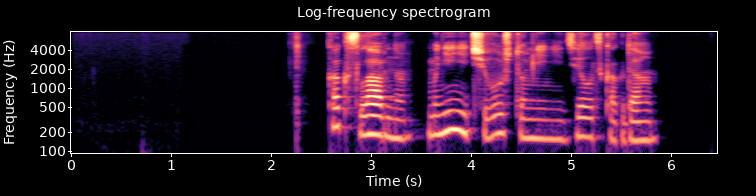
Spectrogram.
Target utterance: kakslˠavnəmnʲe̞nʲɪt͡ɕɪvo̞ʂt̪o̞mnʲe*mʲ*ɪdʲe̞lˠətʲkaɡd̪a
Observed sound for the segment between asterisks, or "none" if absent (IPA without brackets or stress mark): nʲ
